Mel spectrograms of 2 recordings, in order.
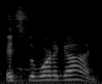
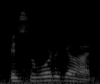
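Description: First: Said in the usual way. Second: Much softer, lower repeat; hushed repeat. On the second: Real, not acted. Preacher to congregation, quietly repeating the point. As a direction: let it sink in, almost hushed.

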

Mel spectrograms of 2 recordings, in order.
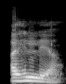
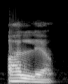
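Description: First: अहिल्या with a full "hi" vowel after the a; the wrong version, अहिल्या; wrong form अहिल्या. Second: अहल्या with a short "ha", no "i" sound; the right version, अहल्या; correct form अहल्या. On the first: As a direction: say the incorrect अहिल्या clearly with its "i". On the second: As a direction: give the correct अहल्या, dropping the "i". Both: Shown as a demonstration. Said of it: "अहिल्या ना होकर के अहल्या है".

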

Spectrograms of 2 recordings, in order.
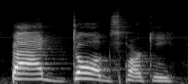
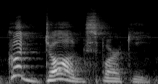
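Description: First: Loud, sharp reprimand, easing on the name; scolding. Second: Pleased trainer's praise, falling away on the name; praising. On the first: Josh catching his puppy eating treats, scolding. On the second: Josh to his puppy after a sit, praising. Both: A narrator's reading.

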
